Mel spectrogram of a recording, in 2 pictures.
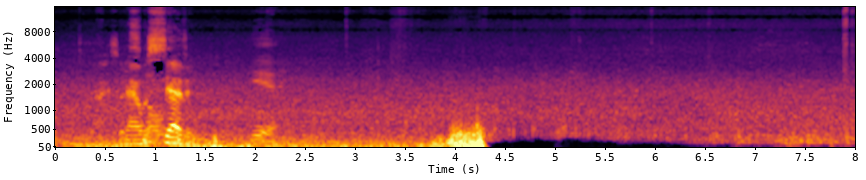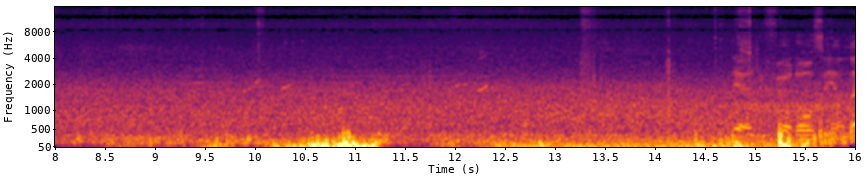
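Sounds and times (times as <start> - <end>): faint outdoor background noise: 0.0 - 16.0
wind buffeting microphone: 0.0 - 16.0.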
